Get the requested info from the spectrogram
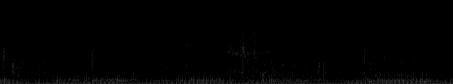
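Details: A British Shorthair cat (Felis catus) purrs steadily, a low, rumbling, finely pulsed drone.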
